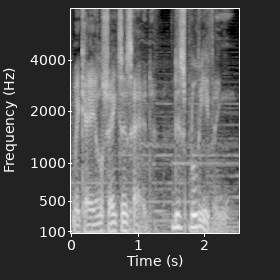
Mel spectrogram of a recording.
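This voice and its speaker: A man narrating a scripted audio fiction story in a formal, measured manner. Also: fairly low pitch, lively intonation, creaky, darkish tone, soft background music.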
